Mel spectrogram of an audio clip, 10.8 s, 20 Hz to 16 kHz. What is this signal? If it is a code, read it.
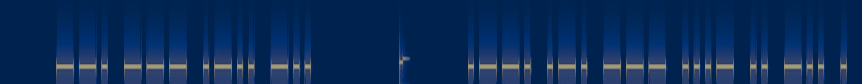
Morse code, heard as a keyed tone, about 17 wpm, 700 Hz. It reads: GOLD PROVIDE
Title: Sentences from Top 1100 Words - New Word Drill Alt - 17wpm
